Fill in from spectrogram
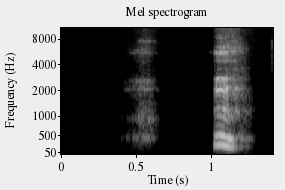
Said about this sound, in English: Sorry, I don't know why I yawned,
